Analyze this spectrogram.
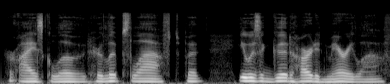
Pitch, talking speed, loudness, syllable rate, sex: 135 Hz, 215 wpm, -17 LUFS, 5.4 syllables/s, male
